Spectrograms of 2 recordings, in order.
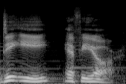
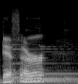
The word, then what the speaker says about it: de fer: is de fer spelled d-e-f-e-r i thought it was gonna be like differ but luckily they put something on here for stupid people such as me pronounced de fer the translation meaning of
